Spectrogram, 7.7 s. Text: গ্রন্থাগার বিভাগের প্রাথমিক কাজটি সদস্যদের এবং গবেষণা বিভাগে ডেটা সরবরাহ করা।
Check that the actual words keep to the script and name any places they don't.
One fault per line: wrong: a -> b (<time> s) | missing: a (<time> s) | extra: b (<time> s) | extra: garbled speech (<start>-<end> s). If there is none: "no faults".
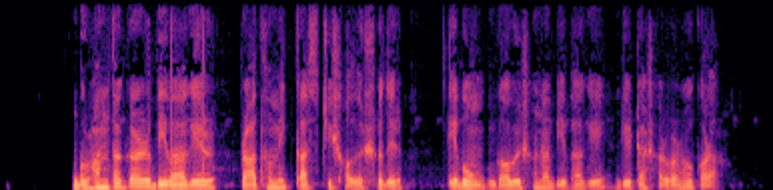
no faults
